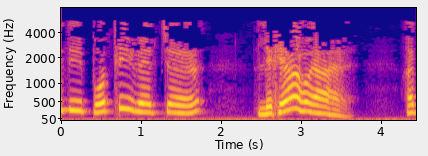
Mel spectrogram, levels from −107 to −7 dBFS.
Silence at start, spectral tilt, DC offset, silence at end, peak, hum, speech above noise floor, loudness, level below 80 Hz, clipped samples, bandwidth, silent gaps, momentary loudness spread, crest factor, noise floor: 0 s; -12.5 dB/octave; under 0.1%; 0 s; -4 dBFS; none; 29 dB; -17 LUFS; -52 dBFS; under 0.1%; 5.8 kHz; none; 12 LU; 14 dB; -46 dBFS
